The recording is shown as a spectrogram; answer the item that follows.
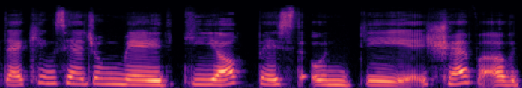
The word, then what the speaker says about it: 기역: 기역 is the sound between K and G. Sometimes you hear K and sometimes you hear G.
